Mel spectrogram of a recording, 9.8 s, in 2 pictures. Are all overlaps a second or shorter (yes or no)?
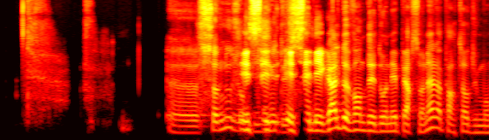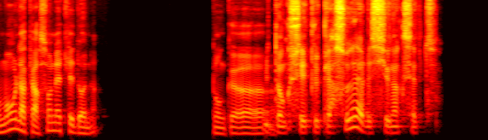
yes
